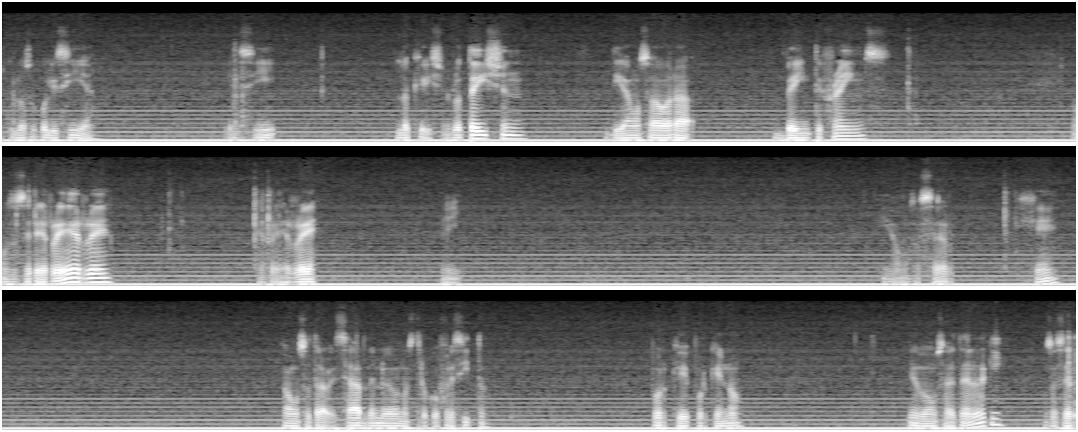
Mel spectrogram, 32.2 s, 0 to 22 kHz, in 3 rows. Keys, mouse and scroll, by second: 1.6 click, 2.2 i, 3.8 click, 7.6 click, 9.0 Left, 10.8 r, 12.4 Escape, 13.2 r, 19.6 click, 20.7 g, 21.0 middle click, 31.3 click, 32.1 i.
